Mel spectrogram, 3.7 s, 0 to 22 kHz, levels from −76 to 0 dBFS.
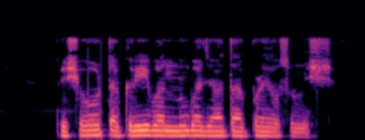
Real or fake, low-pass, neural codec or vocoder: real; 7.2 kHz; none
